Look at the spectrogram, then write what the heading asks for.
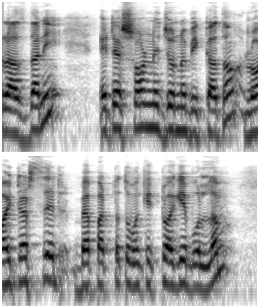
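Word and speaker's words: Reuters: এরপরে আমরা দেখতে পাচ্ছি রয়টার্স, রয়টার্স, এটা কারেক্ট স্পেলিংয়ের জন্য ইম্পর্ট্যান্ট, তোমরা পড়বা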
